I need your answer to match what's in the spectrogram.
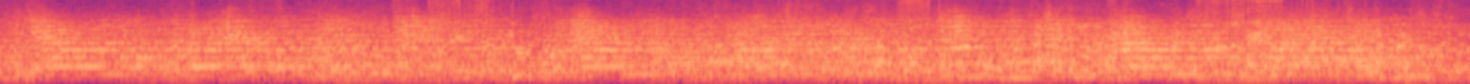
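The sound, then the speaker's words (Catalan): Church bells in Pego peal continuously and loudly for the patron saint's festival, as the saint's image is moved from the Church of the Assumption to its chapel; overlapping tones ring out in a dense, jangling wash, with a faint murmur of a crowd underneath. “per a traslladar la imatge des de l'església de l'Assumpció a la seva capella, on descansarà i vetlarà pel poble el que resta d'any, i ho farà amb l'alegria amb què sonen les campanes quan tixen de la capella o inicia una processó com la de dimecres.”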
